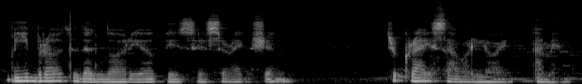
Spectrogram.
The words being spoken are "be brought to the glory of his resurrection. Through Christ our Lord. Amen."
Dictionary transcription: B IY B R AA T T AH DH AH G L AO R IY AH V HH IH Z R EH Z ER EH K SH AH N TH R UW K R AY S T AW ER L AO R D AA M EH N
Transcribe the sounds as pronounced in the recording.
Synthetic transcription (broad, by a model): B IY B R AA T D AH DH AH G L AO R IY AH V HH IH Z R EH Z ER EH K SH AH N T R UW K R AY S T AW ER L AO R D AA M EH N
